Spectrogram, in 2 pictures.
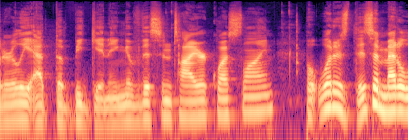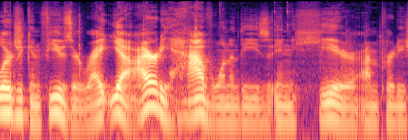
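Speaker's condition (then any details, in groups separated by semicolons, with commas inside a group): No condition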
